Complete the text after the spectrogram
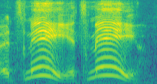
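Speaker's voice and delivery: high-pitched call after someone. Acted. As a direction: call out to be recognised. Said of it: "I call out".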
